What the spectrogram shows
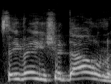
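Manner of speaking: shout in character voice. Playing a character in a dice game, calling to an ally: in-character shout. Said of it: "I'm gonna shout".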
